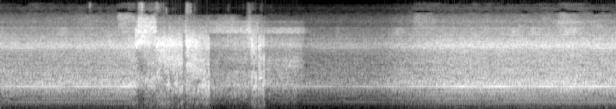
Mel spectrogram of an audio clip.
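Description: A subway train's motor hums steadily.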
